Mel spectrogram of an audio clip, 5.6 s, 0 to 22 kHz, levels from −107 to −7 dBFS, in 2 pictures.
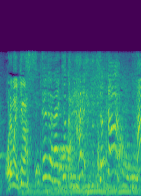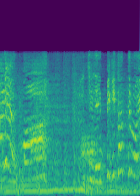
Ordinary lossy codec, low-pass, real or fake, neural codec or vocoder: none; 7.2 kHz; fake; vocoder, 44.1 kHz, 80 mel bands, Vocos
